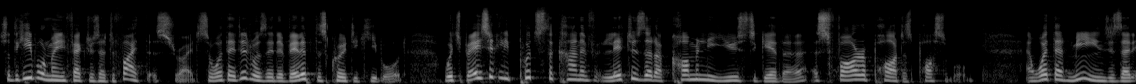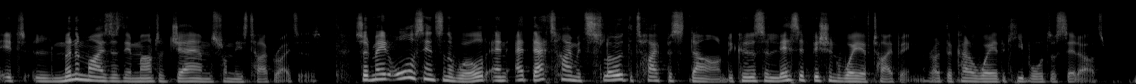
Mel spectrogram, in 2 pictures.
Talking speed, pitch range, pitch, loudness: 230 wpm, 150-210 Hz, 175 Hz, -33 LUFS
